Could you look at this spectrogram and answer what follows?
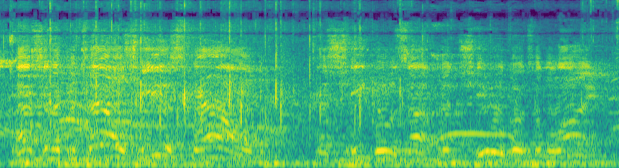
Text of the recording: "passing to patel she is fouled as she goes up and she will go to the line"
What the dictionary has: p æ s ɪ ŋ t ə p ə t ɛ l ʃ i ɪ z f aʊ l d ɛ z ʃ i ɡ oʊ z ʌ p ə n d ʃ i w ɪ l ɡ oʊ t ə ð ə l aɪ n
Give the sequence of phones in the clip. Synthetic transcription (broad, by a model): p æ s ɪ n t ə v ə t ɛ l ʃ i ɪ z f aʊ n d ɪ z ʃ i ɡ oʊ z ʌ p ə n ʃ i w ɪ l ɡ oʊ t ə ð ə l aɪ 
